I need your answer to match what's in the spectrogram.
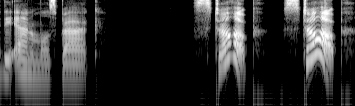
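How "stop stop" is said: higher, louder shout of Stop rising on the second. A narrator's reading. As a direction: cry out for him to stop. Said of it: "shouted the horse".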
